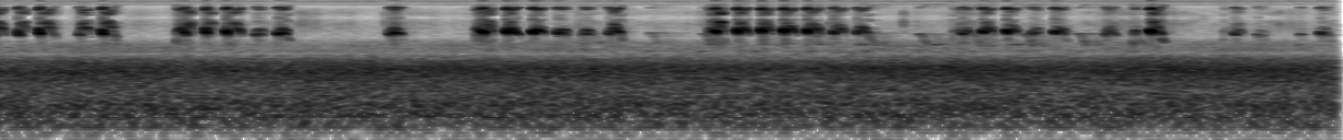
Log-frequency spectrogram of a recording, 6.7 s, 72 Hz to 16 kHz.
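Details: Bald eagle eaglet at the Berry College nest on the morning of 23 January 2022, calling as its mother defurs frozen prey it is not given. Thin high chirps come in repeated short bursts, softer and partly masked by a strong broad rushing noise.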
